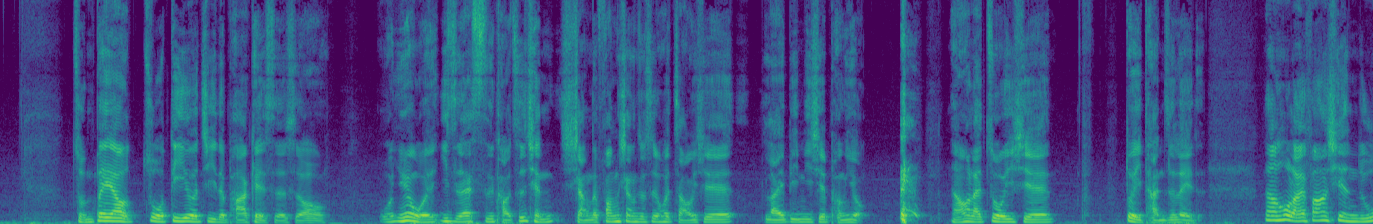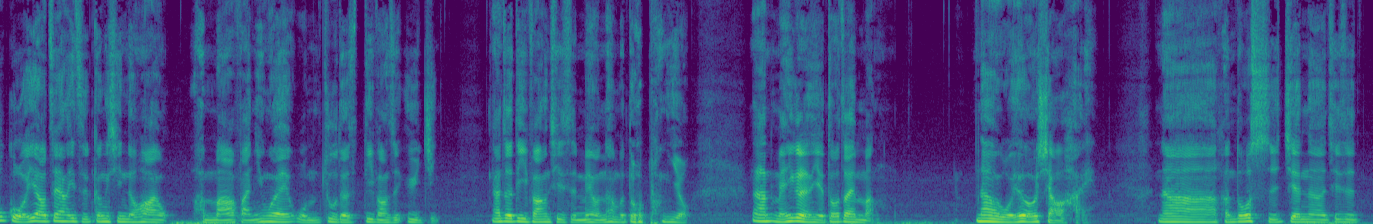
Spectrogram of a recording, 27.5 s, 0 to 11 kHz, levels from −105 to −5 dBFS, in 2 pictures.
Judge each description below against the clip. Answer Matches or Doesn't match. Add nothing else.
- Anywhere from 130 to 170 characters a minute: Doesn't match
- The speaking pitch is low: Matches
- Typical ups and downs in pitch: Matches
